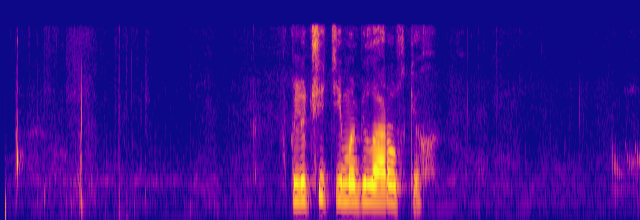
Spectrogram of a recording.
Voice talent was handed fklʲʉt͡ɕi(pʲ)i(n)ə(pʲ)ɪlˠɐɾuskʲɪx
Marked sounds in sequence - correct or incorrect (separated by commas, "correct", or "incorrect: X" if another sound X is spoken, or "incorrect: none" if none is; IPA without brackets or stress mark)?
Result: incorrect: tʲ, incorrect: m, incorrect: bʲ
